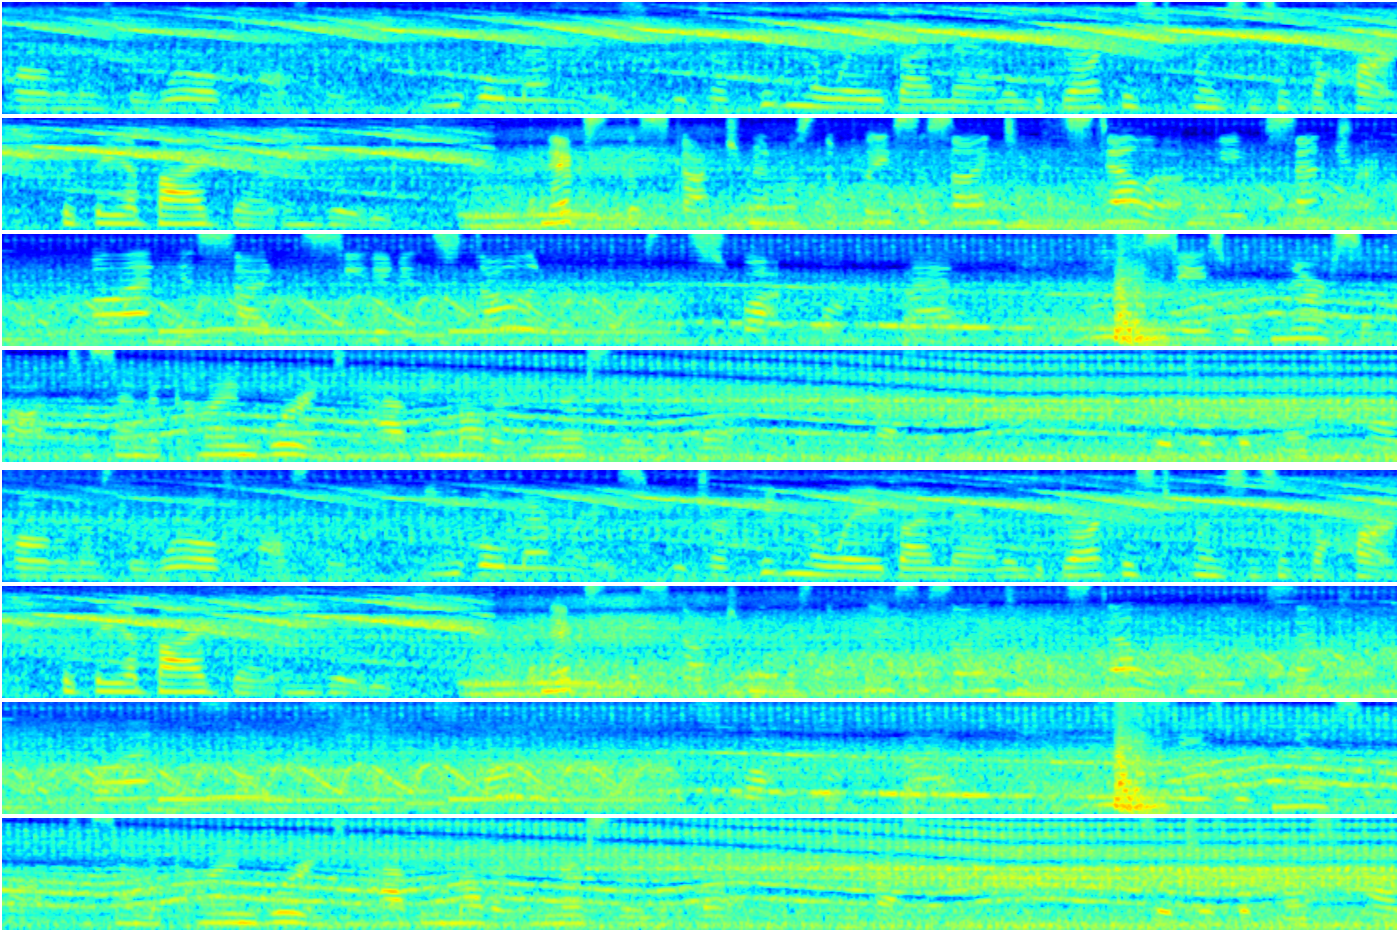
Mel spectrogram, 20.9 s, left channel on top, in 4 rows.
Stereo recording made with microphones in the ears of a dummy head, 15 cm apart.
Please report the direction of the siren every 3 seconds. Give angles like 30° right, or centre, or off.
50° left, 30° left, 20° right, 50° right, 70° right, 70° right, 80° right.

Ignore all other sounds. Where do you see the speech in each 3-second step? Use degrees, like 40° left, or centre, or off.
40° right, 20° right, 40° left, 70° left, 70° left, 20° left, 50° right.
